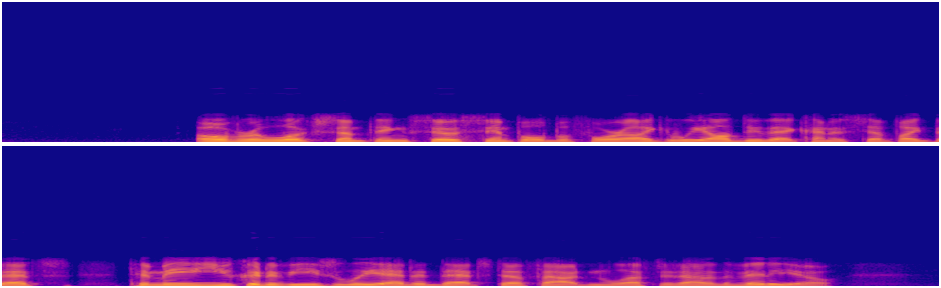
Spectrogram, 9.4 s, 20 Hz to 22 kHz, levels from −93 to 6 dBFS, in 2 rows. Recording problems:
high frequencies cut off; severe; nothing above 4 kHz

